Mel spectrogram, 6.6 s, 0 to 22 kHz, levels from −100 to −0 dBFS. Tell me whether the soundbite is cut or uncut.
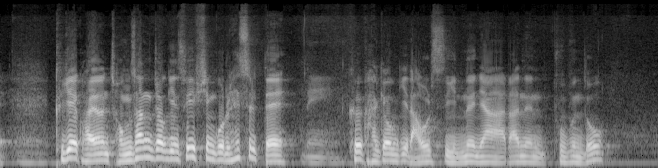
uncut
